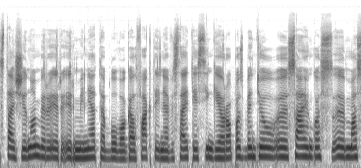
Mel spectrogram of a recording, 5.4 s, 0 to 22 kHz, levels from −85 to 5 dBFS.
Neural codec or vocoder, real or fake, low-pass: none; real; 19.8 kHz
